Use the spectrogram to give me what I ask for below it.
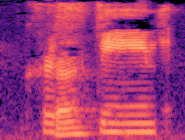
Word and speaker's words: Christine: Okay, so I do have a website, Christine H. Moore. So it's spelled C-H-R-I-S-T-I-N-E-H, and then Moore, M-O-O-R-E, .com.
